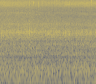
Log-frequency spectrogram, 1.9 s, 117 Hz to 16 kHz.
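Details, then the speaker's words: 2000 Saab 9-3 2.0 L turbo with a physically broken MAP sensor (P0106/P0107), in a third-gear pull under boost. A dense, crackly metallic pinging rides over the roar: detonation/spark knock under load. "Now that it's clear, we're going to go for third. That's what pinging sounds like,"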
